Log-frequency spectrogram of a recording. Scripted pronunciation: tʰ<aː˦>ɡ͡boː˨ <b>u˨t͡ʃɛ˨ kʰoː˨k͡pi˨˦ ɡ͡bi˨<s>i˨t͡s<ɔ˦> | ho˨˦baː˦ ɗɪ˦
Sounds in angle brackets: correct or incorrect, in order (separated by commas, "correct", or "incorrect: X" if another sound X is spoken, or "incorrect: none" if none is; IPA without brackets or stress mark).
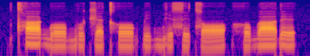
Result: correct, correct, correct, incorrect: ɔ˨˦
